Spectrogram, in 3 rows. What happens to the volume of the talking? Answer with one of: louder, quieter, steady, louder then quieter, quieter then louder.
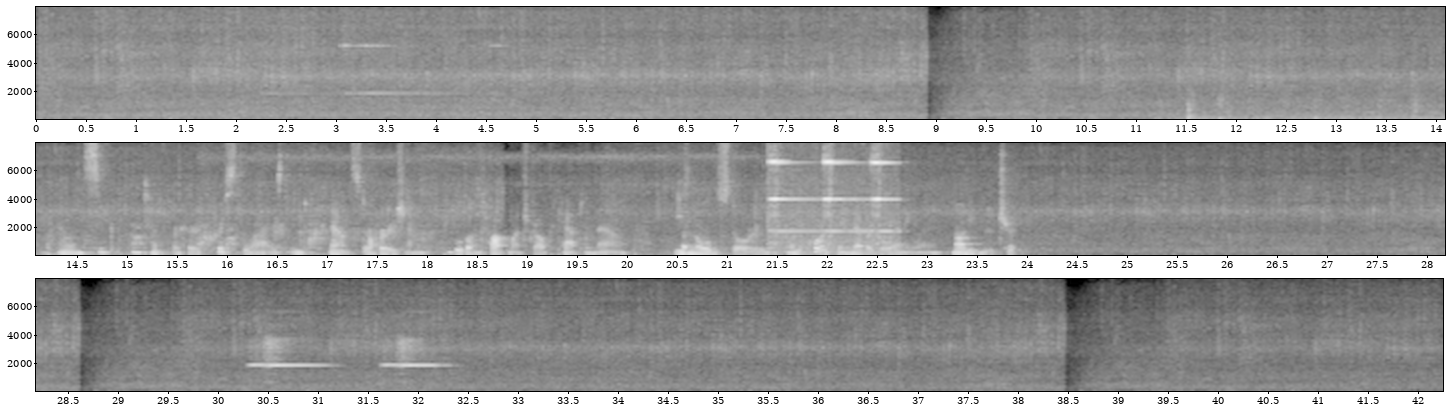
steady.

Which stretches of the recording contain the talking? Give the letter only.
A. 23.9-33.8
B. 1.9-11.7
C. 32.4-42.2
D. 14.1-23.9
D.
